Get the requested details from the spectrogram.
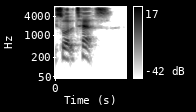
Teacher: You'll see he saw the test yesterday, and then he saw the test. And so that secondary t doesn't come out. We actually drop that. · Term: final consonant cluster reduction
